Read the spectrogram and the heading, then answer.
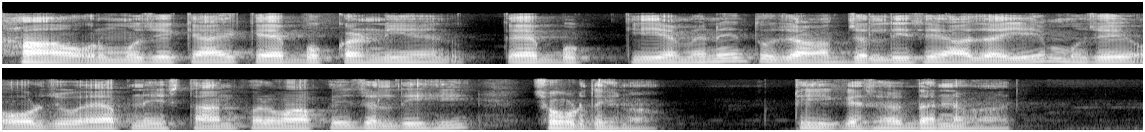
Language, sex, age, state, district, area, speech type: Hindi, male, 30-45, Rajasthan, Karauli, rural, spontaneous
